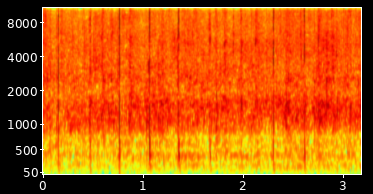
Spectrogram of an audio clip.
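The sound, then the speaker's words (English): A church audience breaks into steady applause, a dense wash of many hands clapping with a few sharper individual claps standing out, moderately loud and continuous throughout. “All the old people are like, am I supposed to clap?”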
